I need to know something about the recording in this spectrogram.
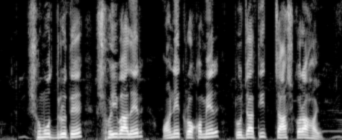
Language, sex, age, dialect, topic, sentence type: Bengali, male, 25-30, Northern/Varendri, agriculture, statement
